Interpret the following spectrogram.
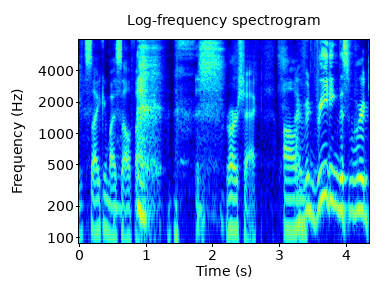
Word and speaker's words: Rorschach: because they view how the hell do you pronounce his name? Splotchy boy. Rorschach. Rorschach.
